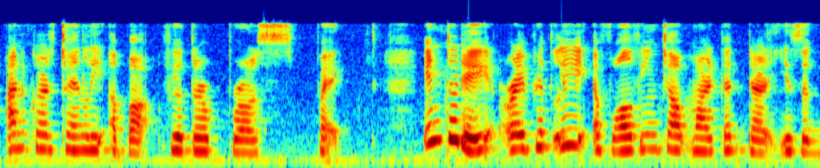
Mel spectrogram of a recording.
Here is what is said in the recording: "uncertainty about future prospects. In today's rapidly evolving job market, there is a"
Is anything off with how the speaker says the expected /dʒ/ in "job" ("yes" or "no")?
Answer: yes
